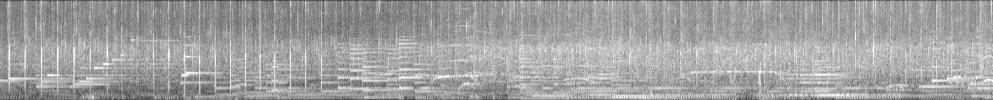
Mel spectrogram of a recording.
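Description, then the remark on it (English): A church audience claps steadily throughout, cheering on people coming forward for prayer, a dense patter of applause layered over sustained keyboard chords, with the crowd's noise holding at an even, moderately loud level. “As they come, cheer them on.”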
